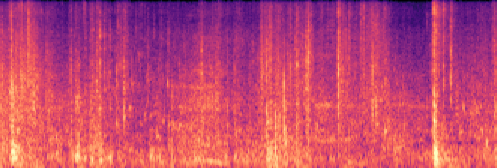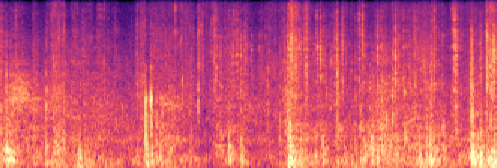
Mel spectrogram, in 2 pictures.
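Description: Water sloshing and splashing around a kayak, with irregular sharp knocks and clatter, the loudest a little over four seconds in and again near eight seconds.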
